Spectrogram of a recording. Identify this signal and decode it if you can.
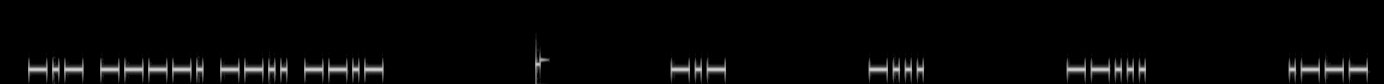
Morse code, heard as a keyed tone, about 20 wpm, spaced as for 9 wpm, 700 Hz. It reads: K9ZQ KB7J
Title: USA Call Signs - 8x Character Spacing - 20wpm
